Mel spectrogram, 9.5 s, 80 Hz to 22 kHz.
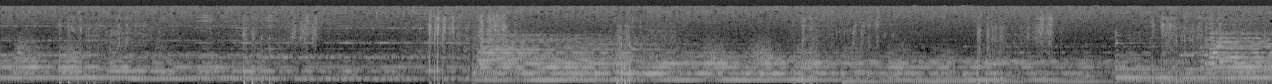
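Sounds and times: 
droning musical tone: 0:00.0 - 0:09.5
slow heavy footsteps approaching: 0:00.4 - 0:01.1, 0:01.8 - 0:02.5, 0:03.2 - 0:03.9, 0:04.6 - 0:05.2, 0:05.8 - 0:08.0, 0:08.6 - 0:09.2.

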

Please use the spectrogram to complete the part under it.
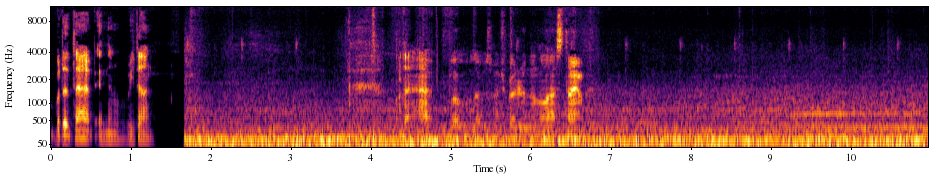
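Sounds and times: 
speech: 0:00.0 - 0:01.4, 0:04.4 - 0:07.0
four-person side-by-side UTV engine idling while backing into road: 0:01.7 - 0:10.9.

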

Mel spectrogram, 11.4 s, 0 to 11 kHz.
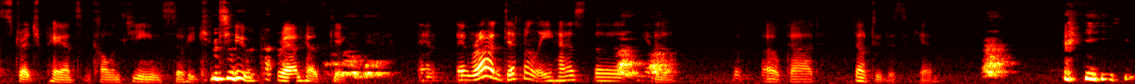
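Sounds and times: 
speech: 0:00.2 - 0:09.5, 0:10.6 - 0:11.3
dog barking: 0:03.2 - 0:04.0, 0:06.2 - 0:06.8, 0:09.8 - 0:10.2.

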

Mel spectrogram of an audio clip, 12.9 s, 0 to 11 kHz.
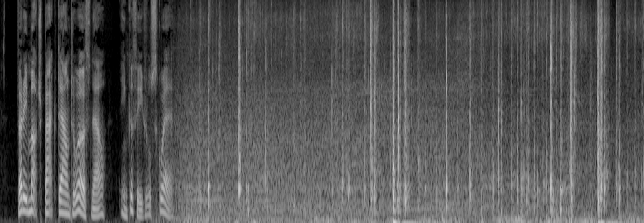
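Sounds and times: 
speech: 0:00.4 - 0:03.7
skateboard rolling across hard paving: 0:03.5 - 0:12.8.

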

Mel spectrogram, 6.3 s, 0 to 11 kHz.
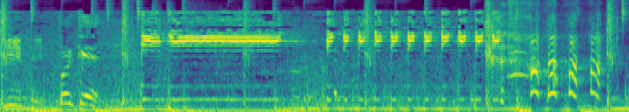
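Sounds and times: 
speech: 0:00.1 - 0:01.5
man imitating a car horn with his voice: 0:01.4 - 0:05.2
man chuckling: 0:04.9 - 0:06.1.

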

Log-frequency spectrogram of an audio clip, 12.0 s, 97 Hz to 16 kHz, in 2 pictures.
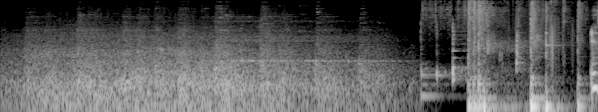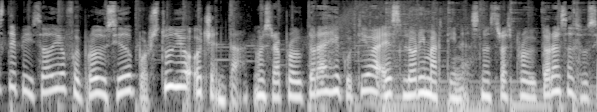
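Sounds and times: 
train passing overhead near a station by a bakery: 0:00.0 - 0:04.2
speech: 0:05.9 - 0:11.9.

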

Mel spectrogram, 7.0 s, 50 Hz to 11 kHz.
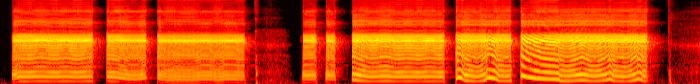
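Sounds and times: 
duck call blown in buzzy bursts: 0:00.1 - 0:06.6.

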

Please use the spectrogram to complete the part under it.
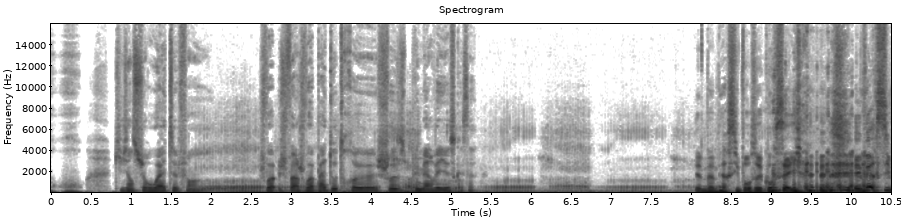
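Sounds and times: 
speech: 0:00.8 - 0:05.5, 0:08.0 - 0:10.4
cat purring: 0:01.5 - 0:09.9
laughter: 0:09.0 - 0:10.4.

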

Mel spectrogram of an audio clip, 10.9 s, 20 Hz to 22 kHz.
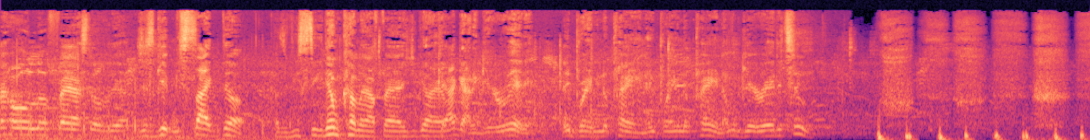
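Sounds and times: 
speech: 0:00.0 - 0:08.2
fast heartbeat: 0:08.8 - 0:10.8.

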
